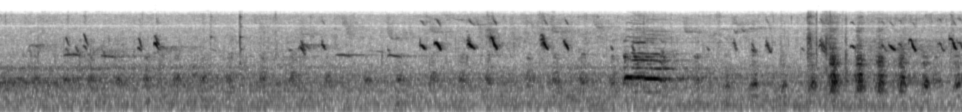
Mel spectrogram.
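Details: Salmon Faverolles chicks aged twelve days, a brood uttering bright, short peeps in rapid runs, with a brief lower rasping sound midway and soft scuffling.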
